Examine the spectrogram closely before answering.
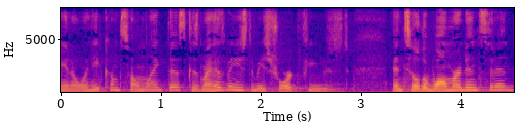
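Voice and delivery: ordinary talk, nothing marked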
